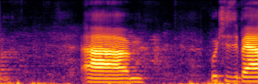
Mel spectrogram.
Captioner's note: laughing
